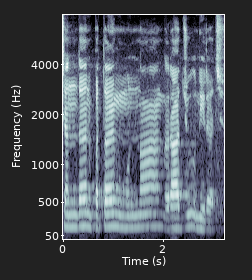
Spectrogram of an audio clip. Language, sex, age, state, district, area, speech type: Maithili, male, 30-45, Bihar, Purnia, rural, spontaneous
